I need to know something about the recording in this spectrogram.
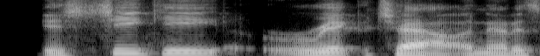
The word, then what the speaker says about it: Chikei: Now, Rick Chow's full name is Cheeky Rick Chow, and that is spelled Chikei, Rick Chow.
